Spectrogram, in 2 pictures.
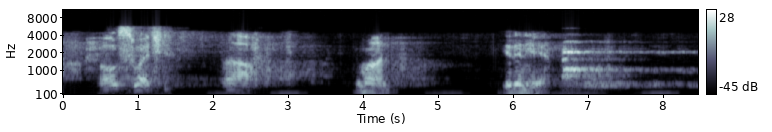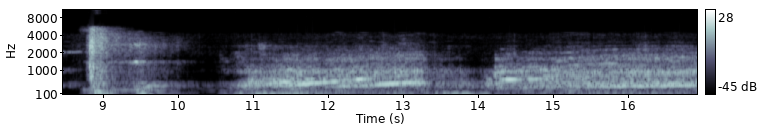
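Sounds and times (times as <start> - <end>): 
speech: 0.5 - 1.6, 2.1 - 3.1, 3.9 - 4.5, 5.8 - 6.8, 8.7 - 9.6
thump: 8.8 - 9.6
car engine roar pulling away from a service station at night: 10.6 - 16.9.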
